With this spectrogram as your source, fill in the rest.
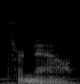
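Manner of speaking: ominous whispered aside. Acted. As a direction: breathe it out softly. Ominous GM closing.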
